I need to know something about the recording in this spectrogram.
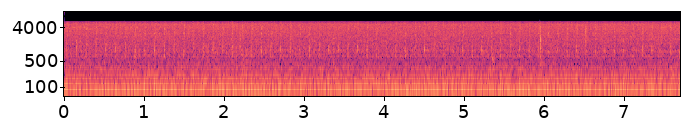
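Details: Semi truck heard from behind on the road at night: steady deep diesel idle from the exhaust pipes with a faint repeating knock riding on it, suspected rod knock, unconfirmed.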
